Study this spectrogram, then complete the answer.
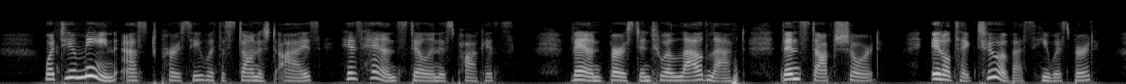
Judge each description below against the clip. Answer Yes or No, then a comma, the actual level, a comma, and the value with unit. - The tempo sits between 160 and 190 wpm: Yes, average, 165 wpm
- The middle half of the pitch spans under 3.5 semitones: No, average, 4.0 semitones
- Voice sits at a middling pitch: Yes, medium, 180 Hz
